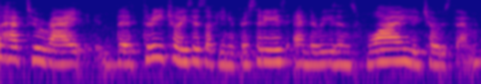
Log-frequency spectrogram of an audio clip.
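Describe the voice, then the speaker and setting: A woman's intonation is lively and her pace moderate, with noticeable background noise present. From Indonesia. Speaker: scholarship student vlogger. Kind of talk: tutorial. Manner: casual, with frequent fillers.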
